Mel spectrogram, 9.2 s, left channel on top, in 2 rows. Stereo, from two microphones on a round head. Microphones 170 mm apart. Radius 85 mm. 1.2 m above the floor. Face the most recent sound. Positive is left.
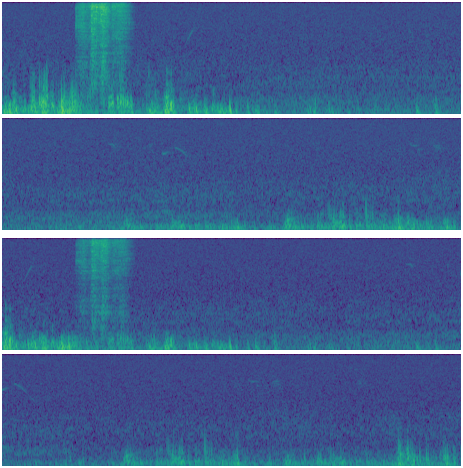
turn(degrees=45)  # may be behind; listen again after turning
